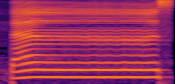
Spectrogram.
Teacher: Wala tansa ada ikhfa ausat karena ada nun sukun ketemu sama huruf sin. Maka cara membunyikan nun sukunnya ini adalah samar-samar menuju huruf sin sambil dengung.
